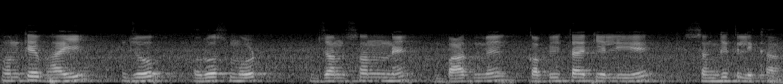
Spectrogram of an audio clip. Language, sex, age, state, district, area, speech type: Hindi, male, 45-60, Madhya Pradesh, Seoni, rural, read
